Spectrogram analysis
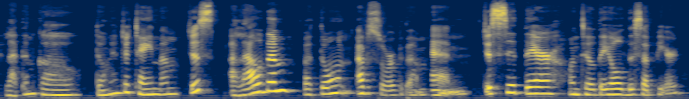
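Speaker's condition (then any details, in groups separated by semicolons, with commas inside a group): No condition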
